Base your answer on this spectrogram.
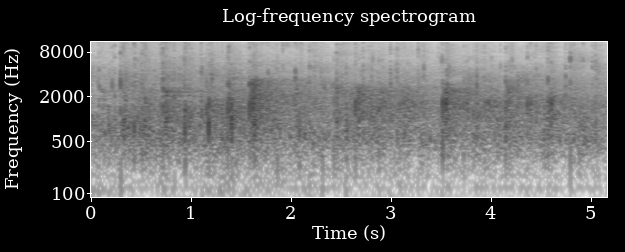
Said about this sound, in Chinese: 我们鼓掌鼓励他们啊。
